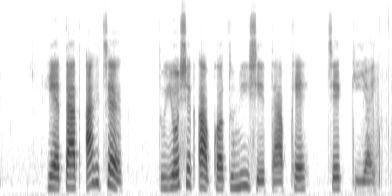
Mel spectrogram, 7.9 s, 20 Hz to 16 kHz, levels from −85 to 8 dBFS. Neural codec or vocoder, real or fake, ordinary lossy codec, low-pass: none; real; Opus, 32 kbps; 14.4 kHz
